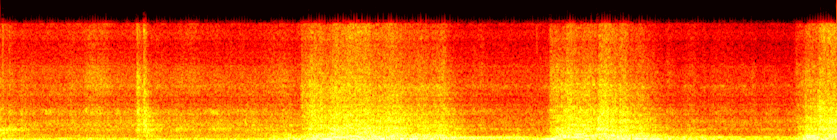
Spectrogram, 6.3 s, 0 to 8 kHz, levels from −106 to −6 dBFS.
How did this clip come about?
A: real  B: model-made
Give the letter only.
B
